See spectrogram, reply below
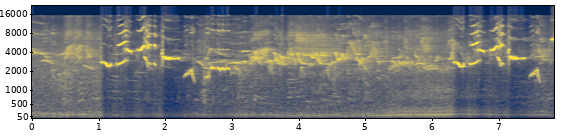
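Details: Oriental magpie-robin singing as a lure to draw out other singers: sharp, sweet whistled phrases in short choppy bursts at the start and end, with a dense background of twittering birds in between.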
